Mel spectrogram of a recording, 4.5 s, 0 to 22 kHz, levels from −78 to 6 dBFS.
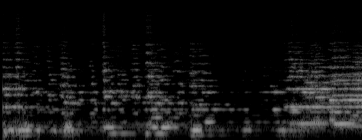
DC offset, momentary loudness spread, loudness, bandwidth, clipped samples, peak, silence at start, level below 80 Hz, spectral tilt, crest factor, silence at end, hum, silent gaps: under 0.1%; 14 LU; -36 LUFS; 16 kHz; under 0.1%; -22 dBFS; 0 s; -76 dBFS; -5 dB/octave; 14 dB; 0 s; none; none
